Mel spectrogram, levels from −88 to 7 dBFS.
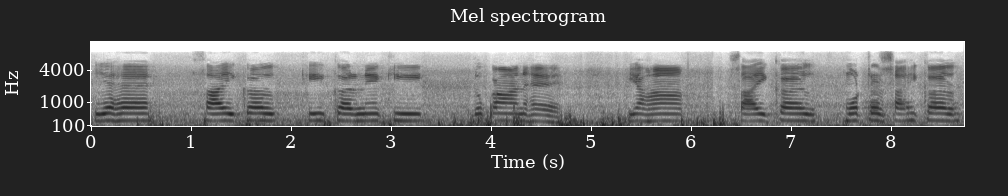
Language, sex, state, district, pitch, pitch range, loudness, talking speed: Hindi, female, Haryana, Rohtak, 235 Hz, 225-235 Hz, -14 LUFS, 75 wpm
